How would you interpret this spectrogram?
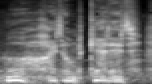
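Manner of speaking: hushed, breathy aside to himself; puzzled whisper. Acted. Star Snatcher whispering, baffled his sigil failed.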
